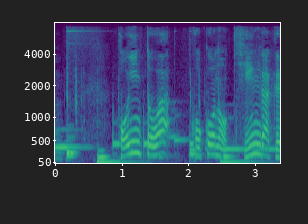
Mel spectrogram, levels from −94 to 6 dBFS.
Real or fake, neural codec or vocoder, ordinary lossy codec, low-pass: real; none; AAC, 48 kbps; 7.2 kHz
